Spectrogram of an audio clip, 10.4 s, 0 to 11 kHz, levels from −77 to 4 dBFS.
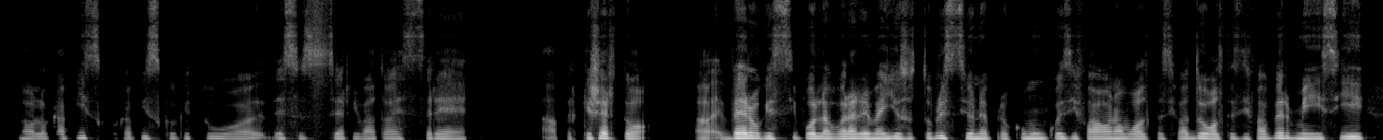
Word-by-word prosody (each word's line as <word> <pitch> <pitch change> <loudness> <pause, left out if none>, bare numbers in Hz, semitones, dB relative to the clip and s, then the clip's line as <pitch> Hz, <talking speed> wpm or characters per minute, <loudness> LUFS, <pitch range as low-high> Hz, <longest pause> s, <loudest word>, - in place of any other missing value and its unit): No, 170 -1 -9
lo 170 0 -10
capisco, 175 +1 -11
capisco 175 +1 -12
che 170 0 -15
tu, 170 -1 -11
ehm, 165 - -9
adesso 175 +1 -10
sei 175 0 -10
arrivato 165 0 -12
a 170 - -8
essere 165 -1 -8 0.5
a - - -15
perché 170 +1 -6
certo, 170 -3 +1 0.3
uhm, 155 - -6
è - - -8
vero 190 +2 +8
che 180 -1 +2
si 180 +1 -7
può 175 - +2
lavorare 175 0 +4
meglio 175 0 +4
sotto 175 +1 -7
pressione, 170 -4 +2
però 160 -1 -9
comunque 170 +1 0
si 170 0 -4
fa 165 0 -2
una 170 +1 +2
volta, 165 -1 -3
si 160 - -13
fa 170 - -4
2 180 +1 +1
volte, 165 -1 -1
si 160 - -11
fa 175 +2 -3
per 190 +1 +2
mesi, 170 0 +2
170 Hz, 225 wpm, -22 LUFS, 165-175 Hz, 0.5 s, vero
